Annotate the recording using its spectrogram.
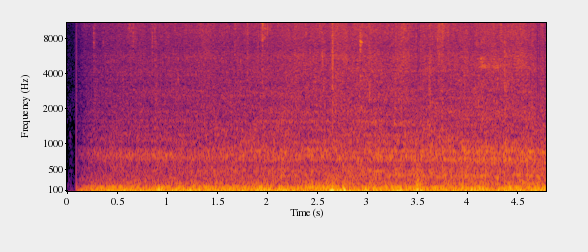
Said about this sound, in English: Riding in his pickup truck near Shaver Lake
